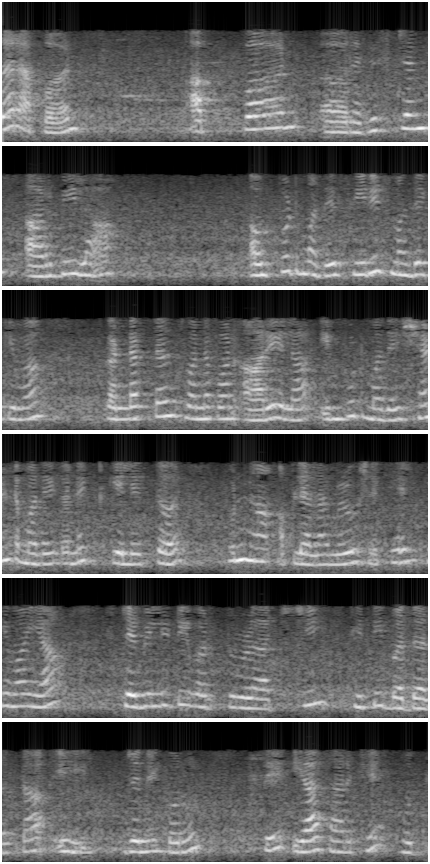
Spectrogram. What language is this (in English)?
Marathi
